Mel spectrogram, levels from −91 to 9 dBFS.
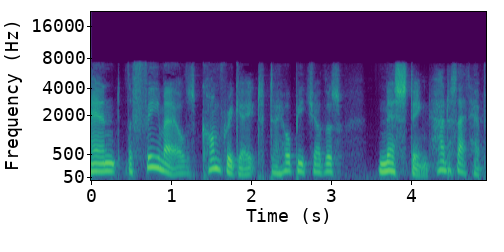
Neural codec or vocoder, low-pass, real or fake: codec, 16 kHz, 0.5 kbps, X-Codec, WavLM features, trained on Multilingual LibriSpeech; 7.2 kHz; fake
